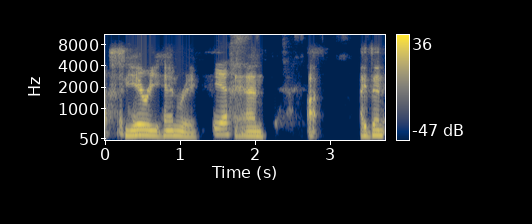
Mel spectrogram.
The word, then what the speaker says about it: Thierry Henry: announcing the questions and he pronounced terry henry on the wrong way it was thierry henry yeah and i i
